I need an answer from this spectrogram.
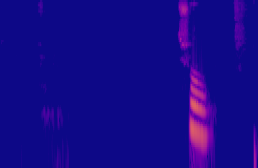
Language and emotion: Russian, neutral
